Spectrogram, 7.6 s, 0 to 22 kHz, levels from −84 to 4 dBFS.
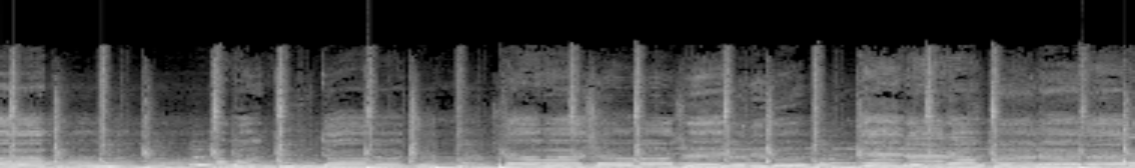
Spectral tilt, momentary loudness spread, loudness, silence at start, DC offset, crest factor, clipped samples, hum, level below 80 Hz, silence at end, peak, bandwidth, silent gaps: -5.5 dB/octave; 2 LU; -11 LUFS; 0 s; under 0.1%; 10 dB; under 0.1%; none; -18 dBFS; 0 s; 0 dBFS; 17 kHz; none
